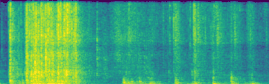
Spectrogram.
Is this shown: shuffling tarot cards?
yes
